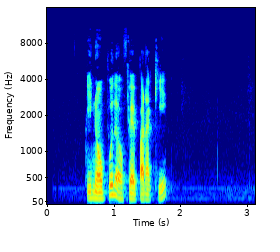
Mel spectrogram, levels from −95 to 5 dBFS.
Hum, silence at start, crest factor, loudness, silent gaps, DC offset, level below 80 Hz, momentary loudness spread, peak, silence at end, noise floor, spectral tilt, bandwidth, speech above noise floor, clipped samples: none; 0.6 s; 22 dB; -26 LUFS; none; under 0.1%; -68 dBFS; 12 LU; -6 dBFS; 1.35 s; -73 dBFS; -7.5 dB/octave; 9 kHz; 47 dB; under 0.1%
